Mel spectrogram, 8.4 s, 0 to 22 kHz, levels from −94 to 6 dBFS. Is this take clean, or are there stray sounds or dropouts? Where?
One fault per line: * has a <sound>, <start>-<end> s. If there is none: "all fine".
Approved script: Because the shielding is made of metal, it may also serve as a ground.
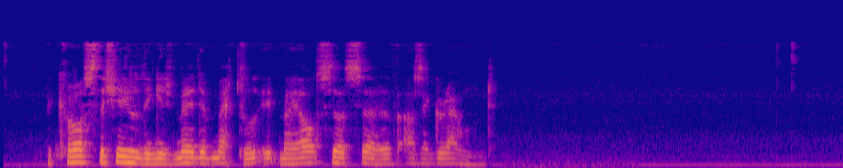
all fine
